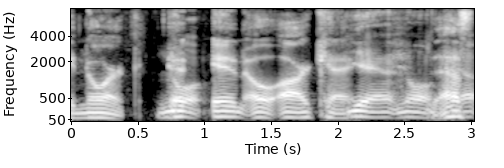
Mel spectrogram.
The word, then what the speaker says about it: Newark: just like you gotta say Newark no n-o-r-k yeah no that's the name of the place it's not newer it's not Newark it's not that's in Delaware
